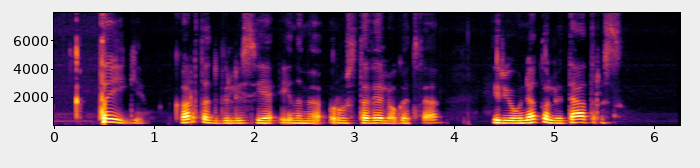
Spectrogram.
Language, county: Lithuanian, Klaipėda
